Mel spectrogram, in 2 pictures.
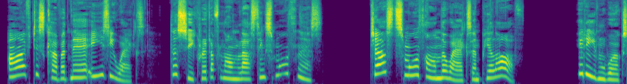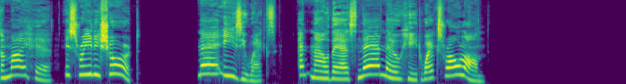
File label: voice spots english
